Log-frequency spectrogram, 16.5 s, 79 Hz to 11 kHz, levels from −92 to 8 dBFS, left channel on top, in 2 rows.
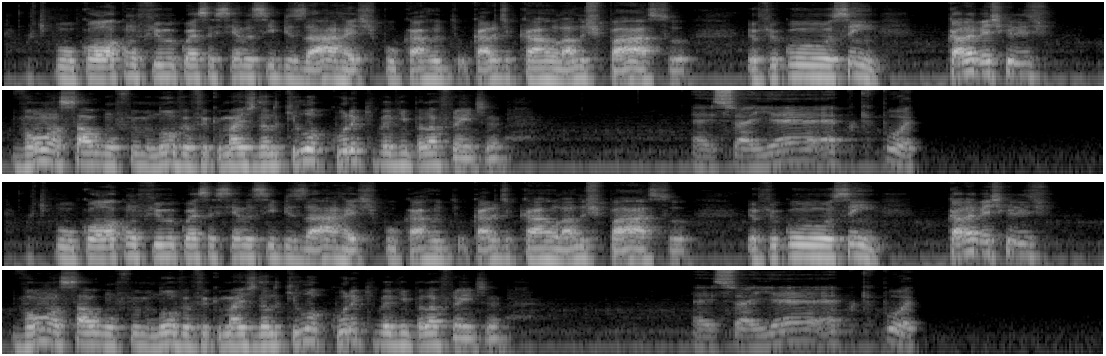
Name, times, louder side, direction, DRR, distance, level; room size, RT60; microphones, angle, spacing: voice 1, 0.4-5.1 5.6-6.6 7.1-7.8 8.3-12.0, left 1 dB, 25° left, 0.7 m, -29 dB
voice 2, 13.4-14.6 14.9-15.1, left 3 dB, 80° left, 1.0 m, -37 dB
2.7 x 2.6 x 2.6 m
head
